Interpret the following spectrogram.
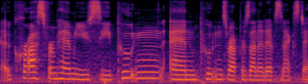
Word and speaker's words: Putin: that for the Russian participants, they have provided pronouncers for everyone, including the president, Putin.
